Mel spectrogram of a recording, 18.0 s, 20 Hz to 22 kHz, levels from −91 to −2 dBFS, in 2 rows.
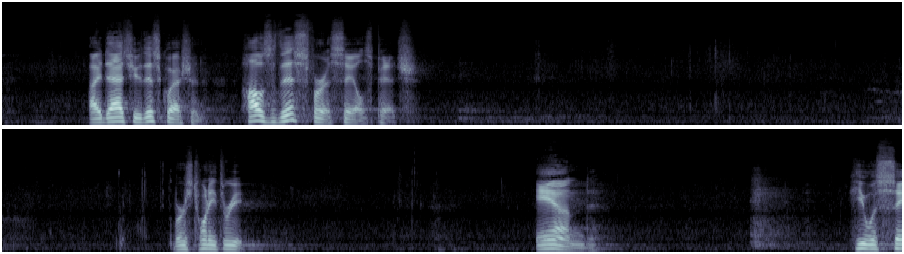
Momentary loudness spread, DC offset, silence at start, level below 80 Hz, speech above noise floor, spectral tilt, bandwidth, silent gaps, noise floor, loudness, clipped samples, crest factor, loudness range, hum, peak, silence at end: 19 LU; under 0.1%; 0.85 s; -78 dBFS; 47 dB; -5 dB/octave; 12 kHz; none; -74 dBFS; -27 LUFS; under 0.1%; 24 dB; 14 LU; none; -8 dBFS; 0 s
